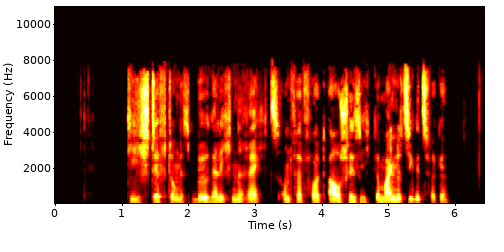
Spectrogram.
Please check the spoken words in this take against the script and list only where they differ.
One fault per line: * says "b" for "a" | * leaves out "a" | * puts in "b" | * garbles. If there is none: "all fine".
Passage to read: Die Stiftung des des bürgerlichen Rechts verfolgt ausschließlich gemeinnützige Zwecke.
* leaves out "des"
* puts in "und"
